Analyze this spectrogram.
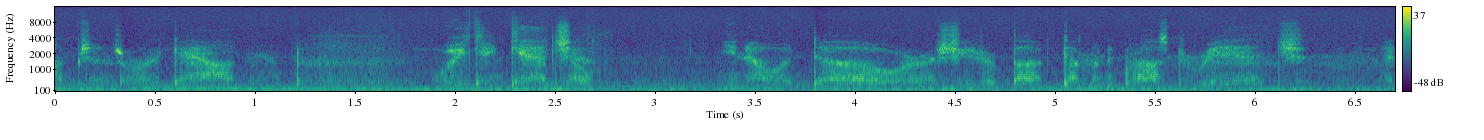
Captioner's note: whispering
